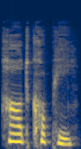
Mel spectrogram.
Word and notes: hard copy: British English

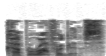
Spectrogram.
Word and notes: coprophagous: British English

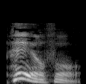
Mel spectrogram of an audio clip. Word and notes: pailful: British English

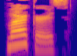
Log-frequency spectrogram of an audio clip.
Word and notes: markers: British English

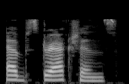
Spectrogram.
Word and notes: abstractions: British English

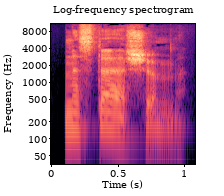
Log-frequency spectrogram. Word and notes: nasturtium: British English

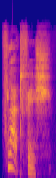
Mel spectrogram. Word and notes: flatfish: British English

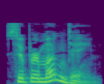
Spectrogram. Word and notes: supermundane: British English

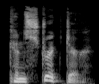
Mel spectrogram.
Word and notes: constrictor: American English

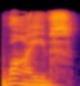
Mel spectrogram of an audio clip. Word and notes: wives: British English

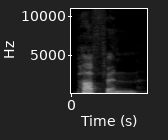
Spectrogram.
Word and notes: puffin: American English

